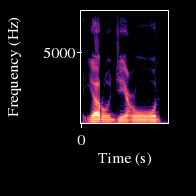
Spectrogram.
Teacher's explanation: Kemudian pada lafal la ada mad tabi'i fathah bertemu alif, yarji'un. Di sini ro-nya ro sukun didahului dengan fathah, maka ro tebal, yarji'un. Kemudian pada lafal un ada bacaan mad arid disukun, yaitu disebabkan karena adanya sukun arid.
